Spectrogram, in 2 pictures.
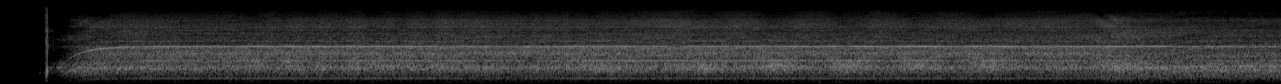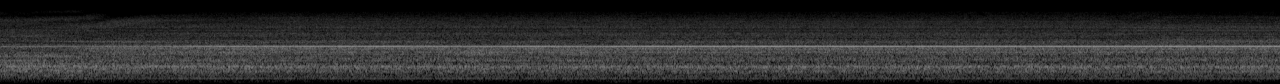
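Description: A hair dryer switches on and blows continuously to dry a coat of acrylic paint on a penguin painting, with a steady, loud motor whine and rushing air and no talk.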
